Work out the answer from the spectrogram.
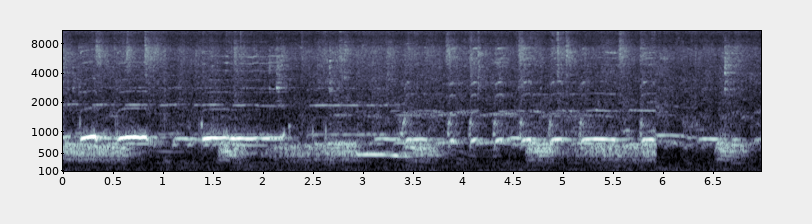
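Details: Captive-bred female zebra dove of the Bangkok type, hatched 31 October 2022 in Kediri, East Java, Indonesia, cooing in soft rolling phrases of mellow notes broken by brief pauses.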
